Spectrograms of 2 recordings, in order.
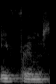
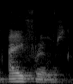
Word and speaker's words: iframes: frames rather iframes so i am used to calling them a frames anyway that's why but the right pronunciation is iframes so a link allows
